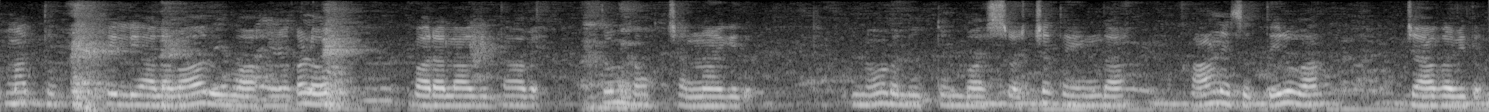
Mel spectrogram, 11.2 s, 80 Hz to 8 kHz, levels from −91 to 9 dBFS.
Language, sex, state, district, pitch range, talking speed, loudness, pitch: Kannada, female, Karnataka, Dharwad, 200-235 Hz, 65 wpm, -18 LUFS, 220 Hz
